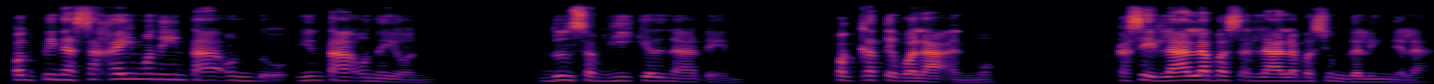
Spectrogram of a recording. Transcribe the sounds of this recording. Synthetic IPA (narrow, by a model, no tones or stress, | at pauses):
pɐɡ̚pɪnɐsɐkajmonɐjʊŋt̪aːʔond̪oʔjʊŋt̪aːʔo̞nɐjo̞n | d̪ʊnsɐviːkɛlnaːt̪ɪ̰n | pɐɡ̚kɐt̪ɪwɐla̰ːʔɐ̰nmo̞ | kɐsɛlaːlɐbasɐt̪̚laːlɐbasjʊŋɡɐlɪŋnɪla̰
